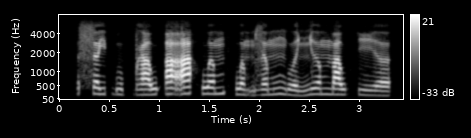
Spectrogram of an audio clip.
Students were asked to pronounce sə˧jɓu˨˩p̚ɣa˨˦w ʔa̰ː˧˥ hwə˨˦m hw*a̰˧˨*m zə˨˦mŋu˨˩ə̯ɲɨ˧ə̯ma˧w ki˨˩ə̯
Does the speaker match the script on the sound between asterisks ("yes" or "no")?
no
